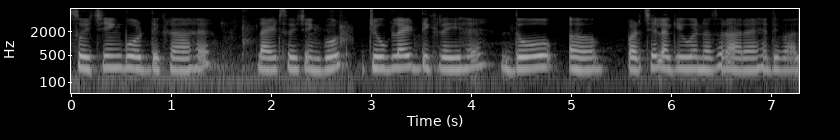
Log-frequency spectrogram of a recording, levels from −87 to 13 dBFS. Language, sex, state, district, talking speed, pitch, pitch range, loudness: Hindi, female, Bihar, Sitamarhi, 175 wpm, 225 Hz, 215-235 Hz, -31 LUFS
